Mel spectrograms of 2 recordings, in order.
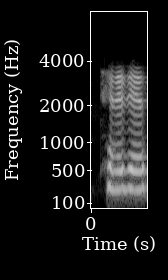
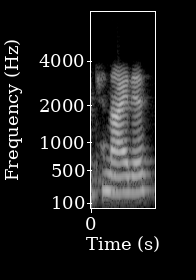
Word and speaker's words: tinnitus: But constant, continuous tinnitus or tinnitus, depending on how you say it, is not normal.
